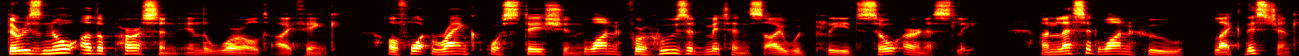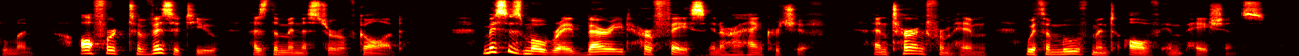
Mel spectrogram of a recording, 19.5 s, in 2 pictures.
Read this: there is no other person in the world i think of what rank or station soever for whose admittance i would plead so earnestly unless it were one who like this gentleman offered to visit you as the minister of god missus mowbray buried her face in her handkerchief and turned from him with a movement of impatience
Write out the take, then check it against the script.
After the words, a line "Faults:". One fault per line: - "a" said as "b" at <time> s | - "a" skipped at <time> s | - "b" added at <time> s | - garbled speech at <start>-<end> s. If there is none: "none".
there is no other person in the world i think of what rank or station one for whose admittance i would plead so earnestly unless it one who like this gentleman offered to visit you as the minister of god missus mowbray buried her face in her handkerchief and turned from him with a movement of impatience
Faults:
- "soever" said as "one" at 4.4 s
- "were" skipped at 8.3 s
